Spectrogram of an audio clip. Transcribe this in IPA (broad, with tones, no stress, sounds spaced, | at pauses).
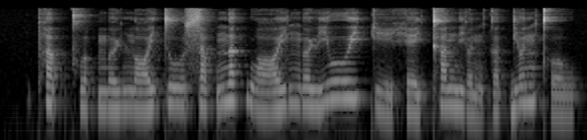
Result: pʰ ɐ˧ p̚ kʷʰ ɐ˨ p̚ m ɵ˨˧ ɥ n̪ ɔː˨˥ j t̪ uː˧ s ɐ˧ p̚ n̪ ɐ˥ k̚ w ɔː˨˥ j ŋ ɵ˧ ɥ j uː˥ j k iː˨˩ h e˨˩ j kʰ ɐ˧ n j ɵ˨˩ n k ɐ˨ k̚ j ɵ˥ n kʰ o˨ w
